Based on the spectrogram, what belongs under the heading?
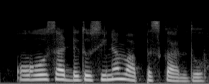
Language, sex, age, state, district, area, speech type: Punjabi, female, 18-30, Punjab, Patiala, rural, spontaneous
